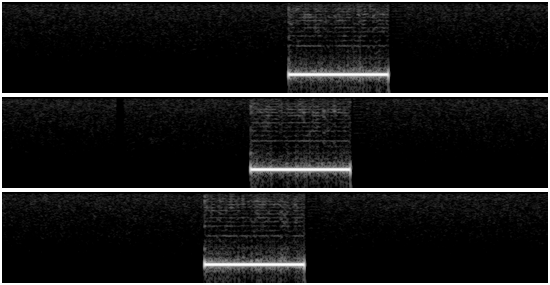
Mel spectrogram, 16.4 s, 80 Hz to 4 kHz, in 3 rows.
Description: Ringback tone (Europe, 425 Hz).
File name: out- -2006- - - .5468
